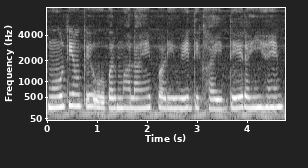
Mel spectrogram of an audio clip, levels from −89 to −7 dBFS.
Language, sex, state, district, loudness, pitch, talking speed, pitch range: Hindi, female, Uttar Pradesh, Lucknow, -14 LUFS, 245 Hz, 125 wpm, 240-260 Hz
